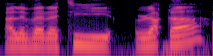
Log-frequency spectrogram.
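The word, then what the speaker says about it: Alivereti Raka: Aliverity Raka. – Raka. – Raka. Yeah, it'll roll the R on it.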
